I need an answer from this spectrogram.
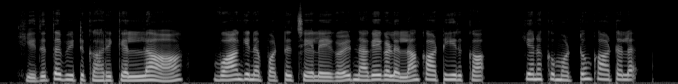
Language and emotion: Tamil, sad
